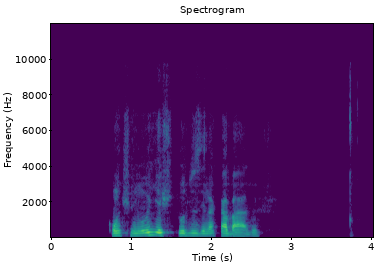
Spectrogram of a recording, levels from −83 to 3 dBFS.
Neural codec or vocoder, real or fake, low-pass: vocoder, 22.05 kHz, 80 mel bands, WaveNeXt; fake; 9.9 kHz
